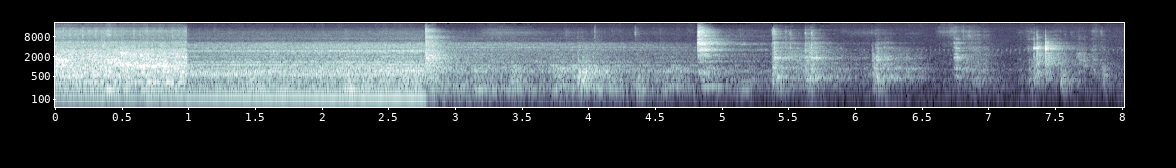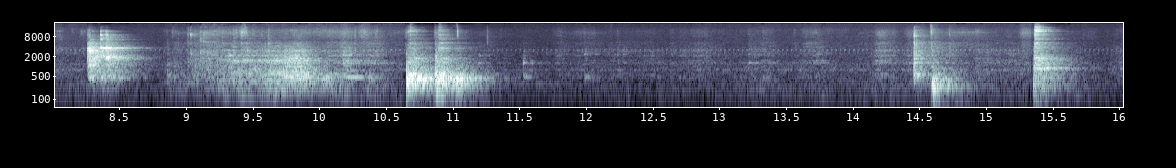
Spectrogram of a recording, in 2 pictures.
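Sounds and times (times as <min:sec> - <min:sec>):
belt sander motor hum: 0:00.0 - 0:05.5.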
